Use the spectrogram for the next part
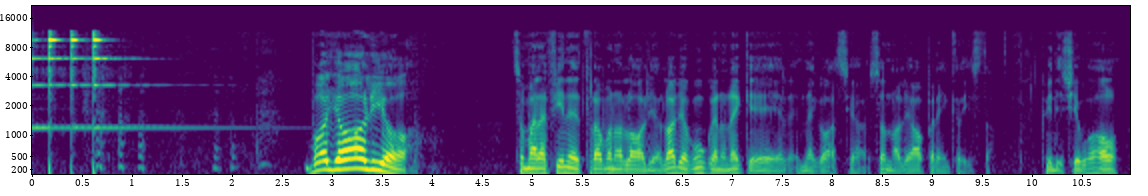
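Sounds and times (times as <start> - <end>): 
doorbell ringing with a bright metallic ding: 0.0 - 2.2
speech: 2.8 - 3.9, 4.8 - 10.9.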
